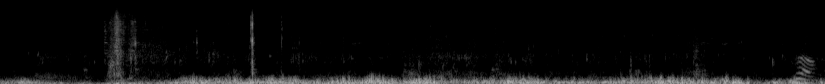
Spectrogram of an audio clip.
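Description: Wind buffeting the microphone on open water, a low irregular rumble that swells about a second and a half in. Two sharp clicks come near the start.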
